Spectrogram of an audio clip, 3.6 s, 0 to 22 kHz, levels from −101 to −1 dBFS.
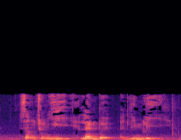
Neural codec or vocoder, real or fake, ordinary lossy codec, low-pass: none; real; MP3, 32 kbps; 7.2 kHz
